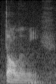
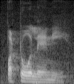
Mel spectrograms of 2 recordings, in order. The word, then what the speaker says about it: Ptolemy: let's go to ptolemy i know the p is silent i remember hearing it so i'm calling him ptolemy not patolemy so ptolemy again a monk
